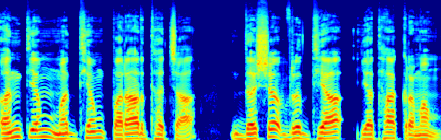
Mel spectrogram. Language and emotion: Kannada, neutral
